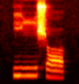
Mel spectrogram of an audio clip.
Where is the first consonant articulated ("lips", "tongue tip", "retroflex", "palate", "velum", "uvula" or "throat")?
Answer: palate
